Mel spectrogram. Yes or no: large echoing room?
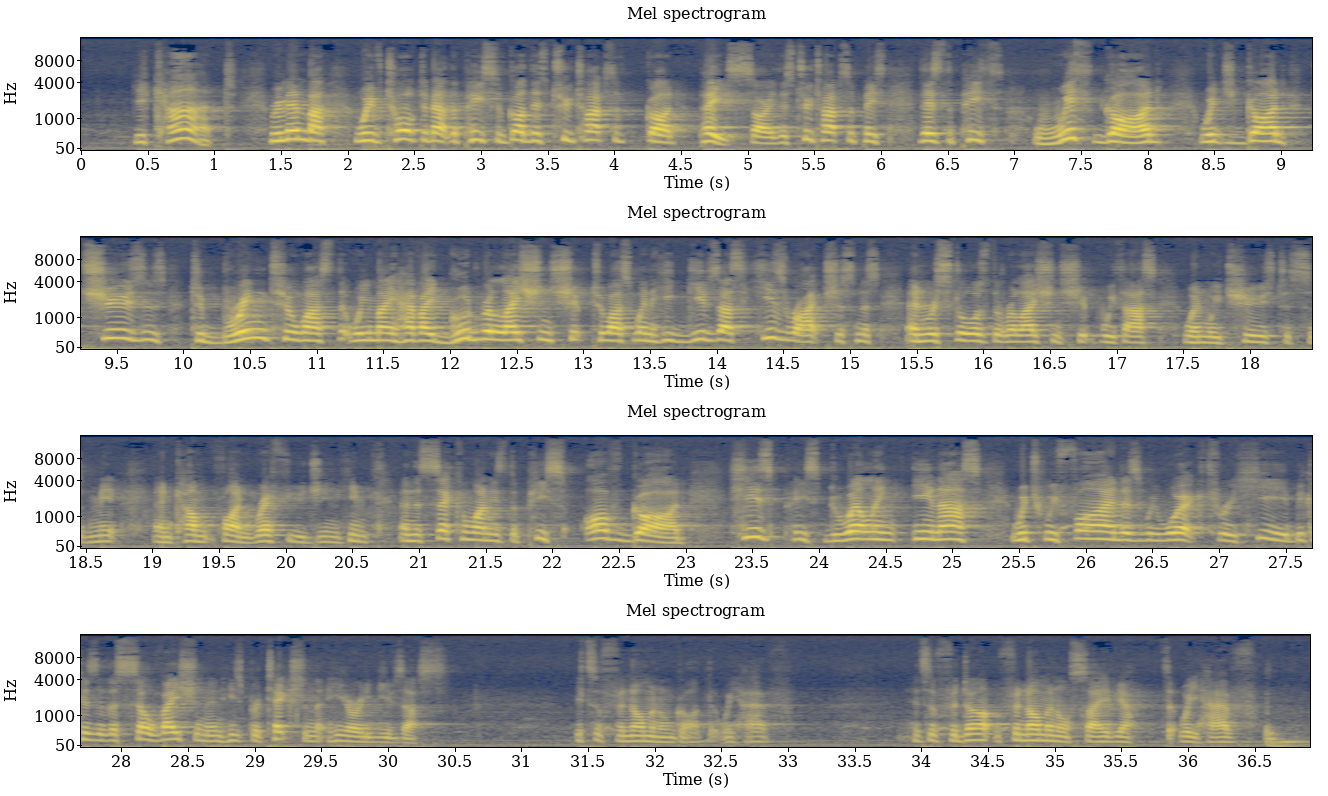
yes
